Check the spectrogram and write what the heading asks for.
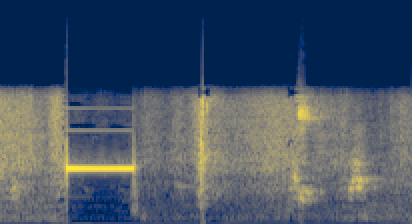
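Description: Censor bleep: one steady, high, pure beep about two-thirds of a second long that cuts in and out abruptly, dubbed over the audio. A couple of short sharp clicks follow.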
